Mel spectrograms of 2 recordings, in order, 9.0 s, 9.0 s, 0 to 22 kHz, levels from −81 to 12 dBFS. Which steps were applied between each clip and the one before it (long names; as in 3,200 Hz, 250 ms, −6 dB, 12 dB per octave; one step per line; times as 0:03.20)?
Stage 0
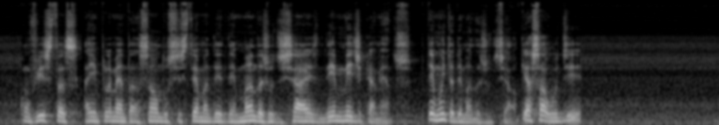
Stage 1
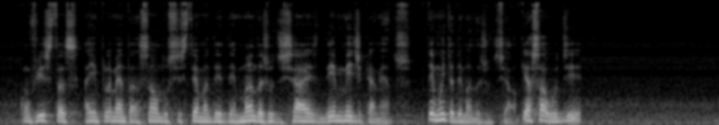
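parametric band 3,600 Hz −14 dB 2.5 octaves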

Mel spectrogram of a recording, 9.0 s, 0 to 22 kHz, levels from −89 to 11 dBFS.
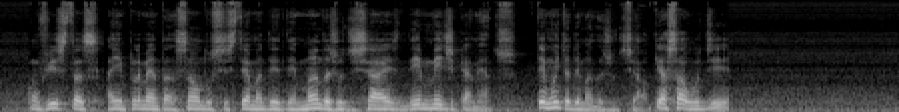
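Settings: comb filter 2.3 ms, depth 32%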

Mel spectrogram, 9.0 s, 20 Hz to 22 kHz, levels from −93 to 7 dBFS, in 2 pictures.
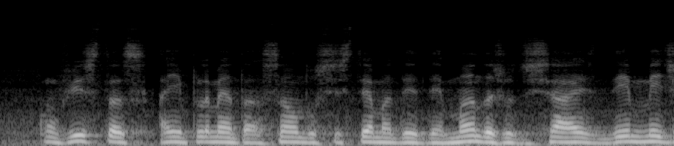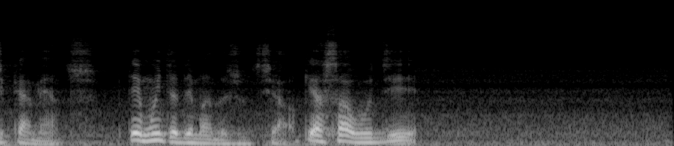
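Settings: low-pass filter 1,200 Hz 12 dB per octave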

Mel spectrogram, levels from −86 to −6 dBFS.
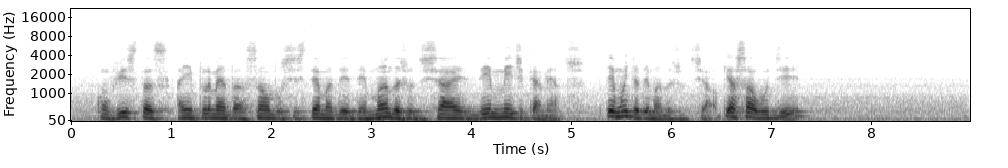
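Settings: mains-hum notches 60/120/180/240/300/360 Hz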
